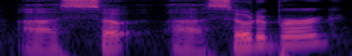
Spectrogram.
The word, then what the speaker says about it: Soderbergh: I think it's Soderbergh.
